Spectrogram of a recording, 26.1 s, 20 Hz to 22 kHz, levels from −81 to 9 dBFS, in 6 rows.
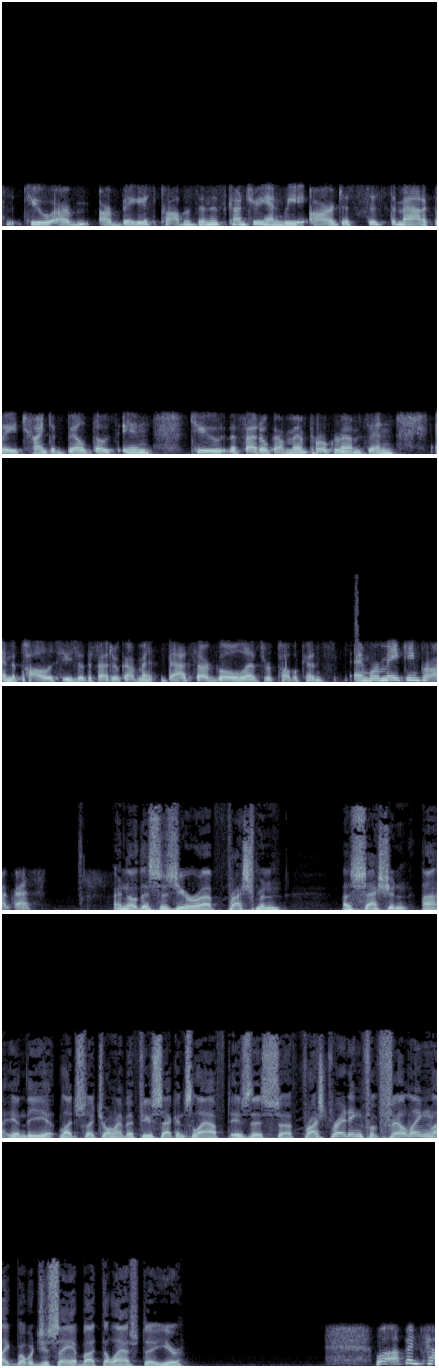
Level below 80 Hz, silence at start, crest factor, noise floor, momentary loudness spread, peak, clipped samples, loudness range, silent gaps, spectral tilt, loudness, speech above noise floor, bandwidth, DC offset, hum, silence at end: -42 dBFS; 0.05 s; 12 dB; -63 dBFS; 6 LU; -6 dBFS; under 0.1%; 2 LU; none; -5.5 dB/octave; -19 LUFS; 45 dB; 11 kHz; under 0.1%; none; 0 s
